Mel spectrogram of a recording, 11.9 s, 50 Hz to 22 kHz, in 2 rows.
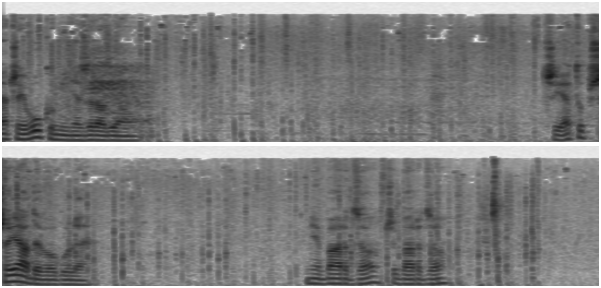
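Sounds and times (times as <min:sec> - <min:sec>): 
speech: 0:00.0 - 0:01.7, 0:05.4 - 0:07.0, 0:09.0 - 0:10.6
video game horse hooves clip-clopping as the horse is ridden: 0:00.0 - 0:11.9.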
